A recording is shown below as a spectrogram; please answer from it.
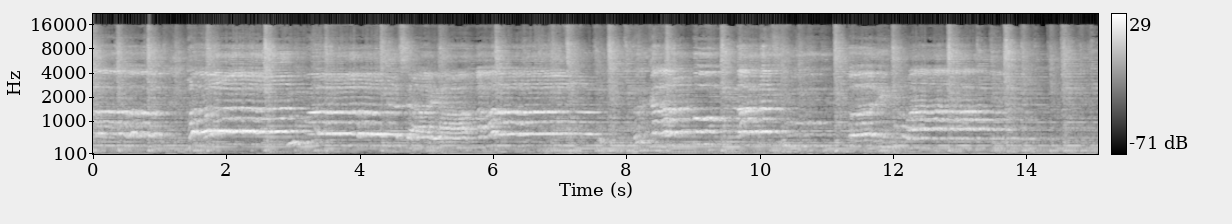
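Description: A man and a woman singing a slow worship song in long held notes, accompanied by strummed acoustic guitar.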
